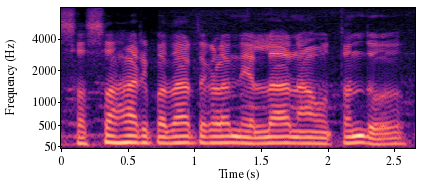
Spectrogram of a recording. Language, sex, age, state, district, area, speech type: Kannada, male, 60+, Karnataka, Koppal, rural, spontaneous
